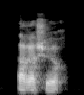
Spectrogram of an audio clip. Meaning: 1. an agricultural labourer who harvests potatoes, beets etc 2. bag snatcher
- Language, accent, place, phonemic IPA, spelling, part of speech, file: French, France, Lyon, /a.ʁa.ʃœʁ/, arracheur, noun, LL-Q150 (fra)-arracheur.wav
